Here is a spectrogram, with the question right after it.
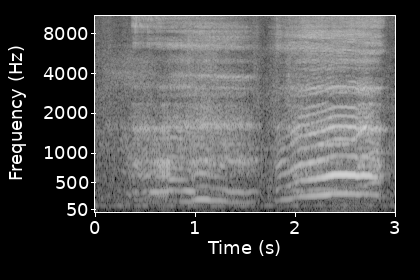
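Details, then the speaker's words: Adult man with dystonia, unable to close his mouth, tiring easily after walking a little: two long, noisy, groaning, strained breaths: laboured breathing (breathlessness). "Si kuya ay madaling mapagod. Kanina naglakad siya ' ba ng kaunti. Medyo hinihingal siya kaagad ngayon."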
